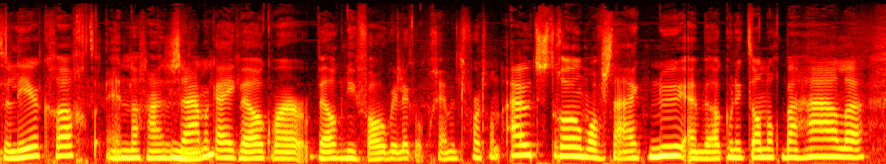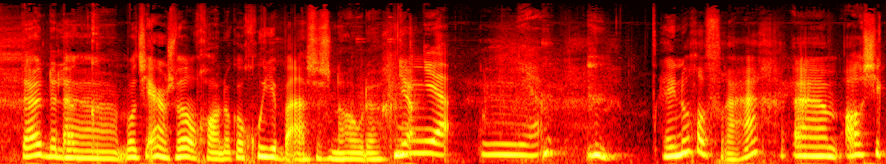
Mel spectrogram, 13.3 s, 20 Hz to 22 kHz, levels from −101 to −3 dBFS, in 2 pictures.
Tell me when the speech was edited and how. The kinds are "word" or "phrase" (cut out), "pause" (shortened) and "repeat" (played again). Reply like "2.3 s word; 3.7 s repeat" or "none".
1.8 s word; 2.4 s word; 3.5 s word; 4.5 s word; 5.5 s word; 7.7 s word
